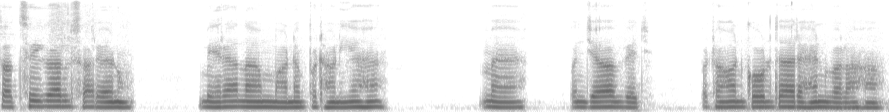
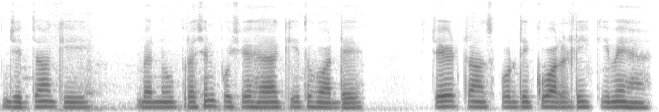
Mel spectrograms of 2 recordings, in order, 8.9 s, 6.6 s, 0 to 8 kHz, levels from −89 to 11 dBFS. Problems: background sounds at intervals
